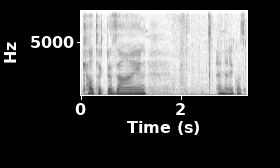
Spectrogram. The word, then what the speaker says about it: Celtic: Celtic or Celtic? I think I'm supposed to say Celtic.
